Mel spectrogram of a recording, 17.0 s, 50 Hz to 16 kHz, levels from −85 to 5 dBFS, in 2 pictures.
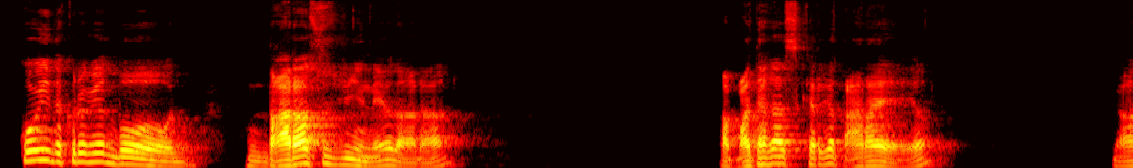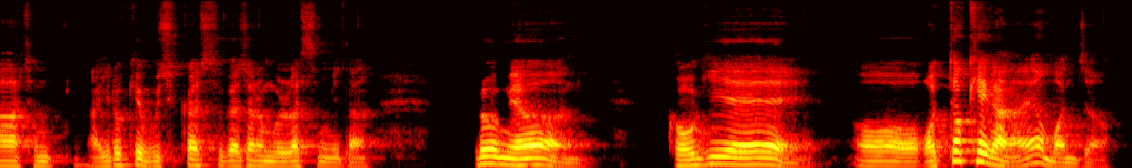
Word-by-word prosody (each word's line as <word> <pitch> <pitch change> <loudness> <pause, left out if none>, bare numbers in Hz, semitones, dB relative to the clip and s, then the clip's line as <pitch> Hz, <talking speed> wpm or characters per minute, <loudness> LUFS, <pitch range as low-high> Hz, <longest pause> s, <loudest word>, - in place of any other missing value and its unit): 거의 225 +1 +2
다 190 - -1
그러면 195 -4 -1
뭐 120 -10 0 0.3
나라 115 +8 +7
수준이네요 125 -7 -4
나라. 85 - -6 2.0
아 - - -3
마다가스카르가 155 0 +1
나라예요? 105 -7 -3 1.3
아 105 0 -4
참 105 -1 -12 0.2
아 95 - -12
이렇게 125 +5 -5
무식할 105 +4 -5
수가. 120 -3 -6
저는 110 -2 -4
몰랐습니다. 100 -2 -7 0.7
그러면 135 - +3 0.6
거기에 140 +3 +1 0.3
어 105 -2 -1
어떻게 205 - +2
가나요 - - +1
먼저. 90 -3 -7
120 Hz, 215 characters per minute, -21 LUFS, 105-150 Hz, 2.0 s, 나라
